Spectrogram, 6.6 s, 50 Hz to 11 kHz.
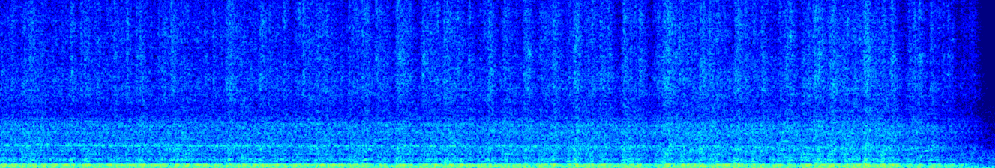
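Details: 711 cubic inch Sonny Leonard twin-turbo Hemi in a 19-foot Placecraft jet boat, first fire after nearly six years of building: big V8 running steady and rough-edged with a deep throbbing exhaust and a faint hum above; fired up and running.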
